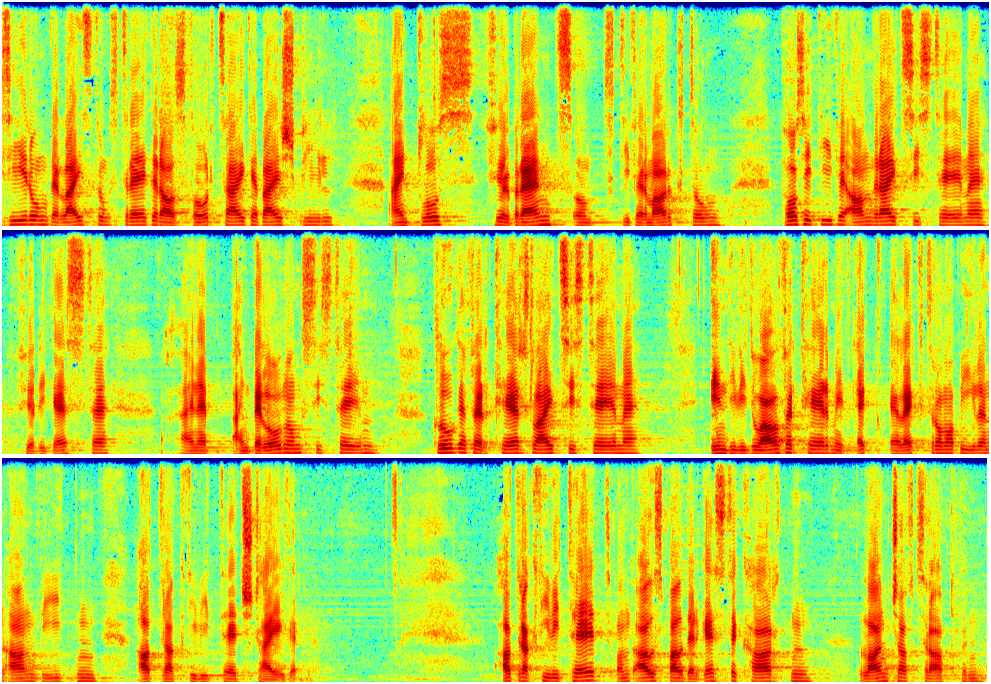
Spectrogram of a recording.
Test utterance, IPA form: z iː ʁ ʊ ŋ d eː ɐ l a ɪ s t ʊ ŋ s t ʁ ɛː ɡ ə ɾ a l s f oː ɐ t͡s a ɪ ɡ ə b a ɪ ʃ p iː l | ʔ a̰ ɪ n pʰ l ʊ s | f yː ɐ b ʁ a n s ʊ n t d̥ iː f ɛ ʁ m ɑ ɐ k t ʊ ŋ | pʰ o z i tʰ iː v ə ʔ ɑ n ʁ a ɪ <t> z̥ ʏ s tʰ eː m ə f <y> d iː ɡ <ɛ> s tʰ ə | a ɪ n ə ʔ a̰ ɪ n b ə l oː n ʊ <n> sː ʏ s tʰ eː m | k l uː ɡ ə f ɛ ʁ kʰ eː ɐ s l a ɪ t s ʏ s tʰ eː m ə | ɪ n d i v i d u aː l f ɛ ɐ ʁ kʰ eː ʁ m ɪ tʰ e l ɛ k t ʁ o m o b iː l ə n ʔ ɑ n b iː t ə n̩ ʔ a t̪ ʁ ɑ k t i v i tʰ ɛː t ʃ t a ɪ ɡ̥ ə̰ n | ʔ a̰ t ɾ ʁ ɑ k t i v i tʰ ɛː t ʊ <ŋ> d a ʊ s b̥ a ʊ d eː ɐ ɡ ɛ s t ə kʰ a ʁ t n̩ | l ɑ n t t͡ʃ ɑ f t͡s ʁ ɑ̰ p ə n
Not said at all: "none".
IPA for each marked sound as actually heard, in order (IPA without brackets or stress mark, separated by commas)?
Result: t͡s, yː, ɛ, ŋ, n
